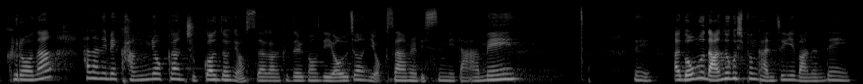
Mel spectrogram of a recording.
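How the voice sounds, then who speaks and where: A middle-aged woman preaches in a church, telling a testimony at a quick clip. She drops into the voices of the people in her story and keeps the telling lively. Her voice sits at an ordinary middle pitch. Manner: lively storytelling with laughter and acted-out quotes. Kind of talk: sermon testimony. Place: church sanctuary.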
